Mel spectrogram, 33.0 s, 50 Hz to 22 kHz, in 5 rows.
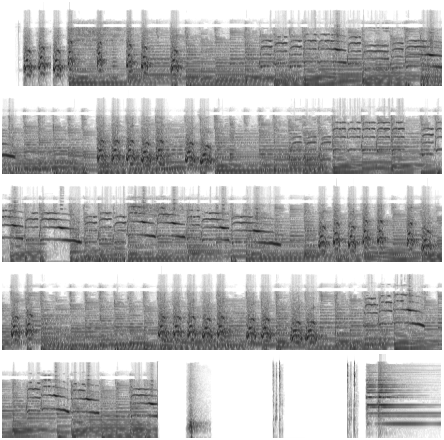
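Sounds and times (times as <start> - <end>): dog barks: 0.3 - 2.8, 8.0 - 9.9, 18.0 - 20.4, 22.1 - 24.6
music backing: 1.0 - 28.8
ringtone music with beat: 3.8 - 6.6, 10.9 - 17.4.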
